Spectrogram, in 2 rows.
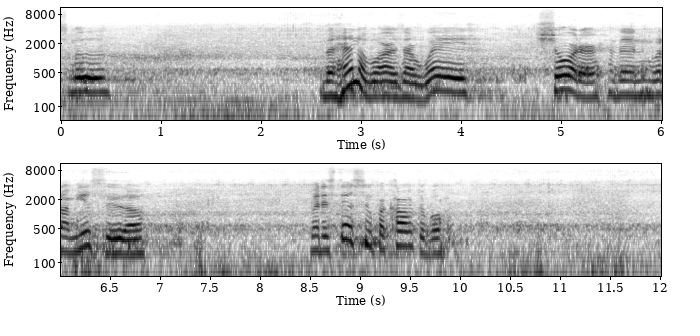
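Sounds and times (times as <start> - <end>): bike tyres on asphalt: 0.0 - 12.0.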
